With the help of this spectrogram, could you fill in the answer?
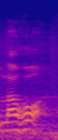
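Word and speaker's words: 捞货: 湖州特色小吃捞货，捞货。捞货不是捞户。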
